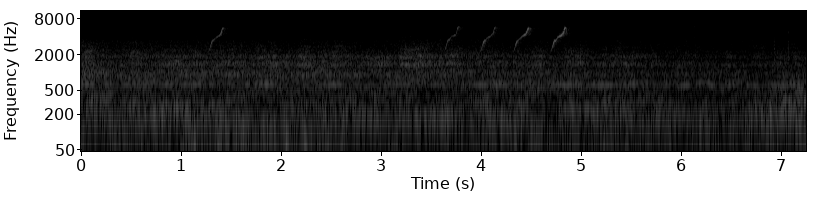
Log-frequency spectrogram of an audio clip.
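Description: A small bird chirping: one short rising chirp, then a quick run of four rising chirps, over a faint steady hum.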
